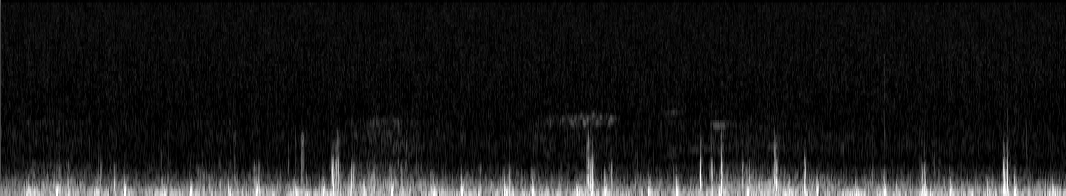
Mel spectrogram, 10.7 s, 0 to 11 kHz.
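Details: 35-year-old man standing up, heartbeat recorded at the mitral/bicuspid valve area: steady low thumps in regular pairs, about 80 beats a minute, over a rumbling background; normal heart sounds.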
